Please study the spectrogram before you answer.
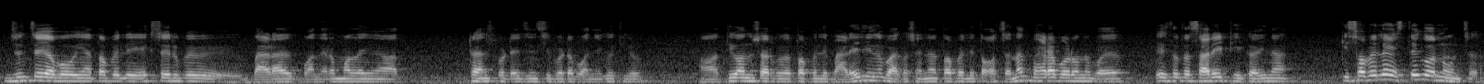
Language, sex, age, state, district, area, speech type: Nepali, male, 30-45, West Bengal, Darjeeling, rural, spontaneous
